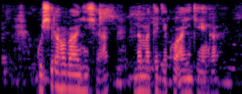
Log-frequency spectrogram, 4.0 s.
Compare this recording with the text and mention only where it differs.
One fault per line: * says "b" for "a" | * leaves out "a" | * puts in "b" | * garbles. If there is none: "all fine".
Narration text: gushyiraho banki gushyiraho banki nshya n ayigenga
* leaves out "gushyiraho banki"
* puts in "amategeko"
